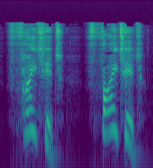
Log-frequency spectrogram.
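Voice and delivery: high, urgent woman's cry; shouted encouragement. A narrator's reading. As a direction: urge him on in a high voice. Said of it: "shouted Sacharissa".

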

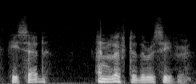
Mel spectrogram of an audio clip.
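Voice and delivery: usual speaking voice

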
